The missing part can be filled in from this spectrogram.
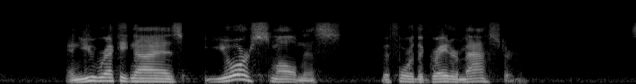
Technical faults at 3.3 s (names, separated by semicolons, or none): AMR wideband (HD Voice) codec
